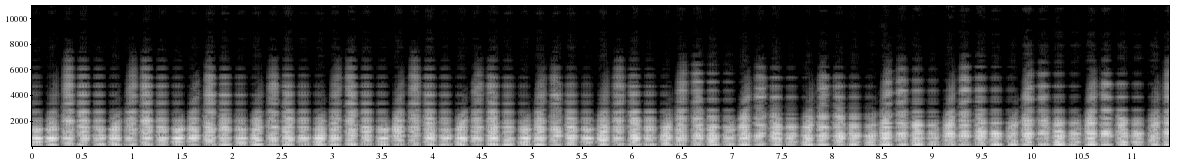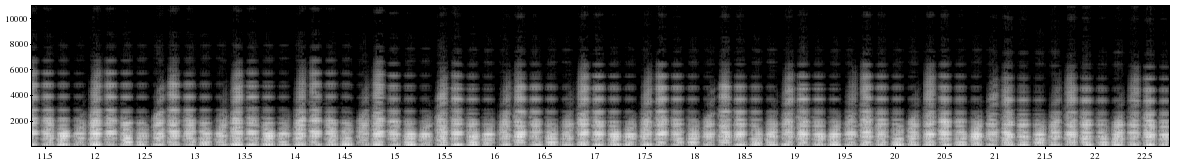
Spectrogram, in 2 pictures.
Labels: Does the sound change pitch?
yes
